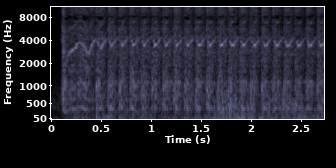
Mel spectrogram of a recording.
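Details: 2007 Dodge Ram 2500HD 6.7 diesel automatic during transmission range sensor circuit checks with a new TIPM: fast, even starter chugging about eight pulses a second with a high whir, never firing; cranks without starting, cause not confirmed.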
